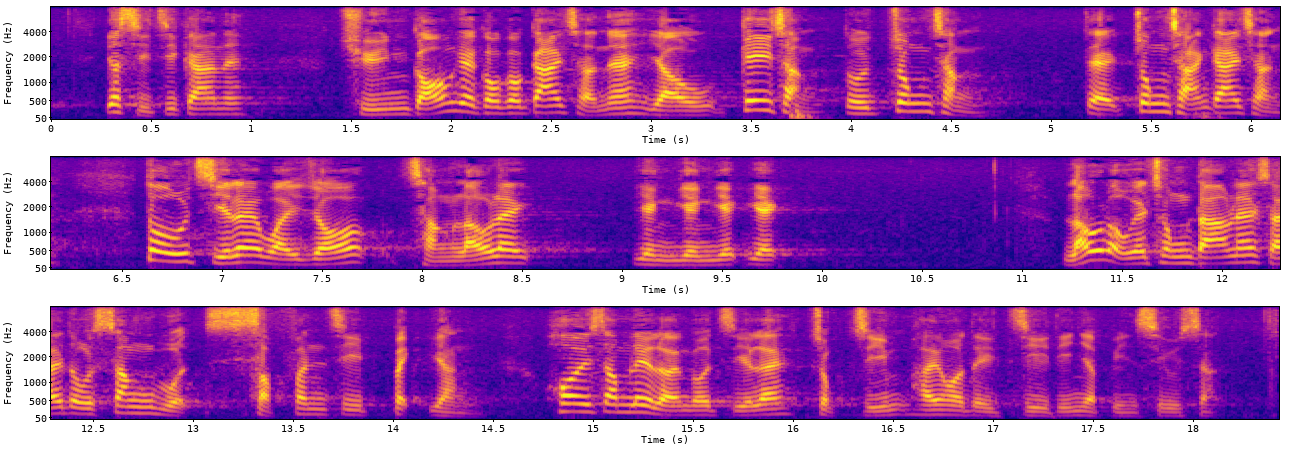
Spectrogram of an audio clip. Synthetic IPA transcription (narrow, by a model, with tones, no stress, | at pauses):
jɐ˥t̚siː˨˩t͡siː˥kaː˥nlɛː˥ | t͡ʃʰyː˨˩nkɔː˨˥ŋkɛː˧kɔː˧kːɔː˧kaː˥jt͡sʰɐ˨˩nlɛ˥jɐ˨˩wke˥jt͡sʰɐ˨˩ŋt̪o˧wt͡sʊ˥ŋt͡sʰɐ˨˩ŋ | ɛ˧t͡sʊ˥ŋt͡sʰaː˨˥nkaː˥jt͡sʰɐ˨˩n | t̪o˥who˨˥wt͡sʰiː˧lɛː˥wɐ˨jt͡sɔː˨˥t͡sʰɐ˨˩ŋlɐ˨˥wlɛː˥ | jɪ˨˩ŋjɪ˨˩ŋjɪ˨k̚jɪ˨k̚ | lɐ˨˥wlo˨˩wkɛː˧t͡sʰʊ˧ŋt̪aː˧mlɛː˥sɐ˨˥jt̪o˧wsɐ˥ŋwuː˨˩t̚sɐ˨p̚fɐ˥nt͡siː˥pɪ˥k̚jɐ̰˨˩n | hɔː˥jsɐ˥mleː˥lœː˨˧ŋkɔː˧t͡siː˨lɛː˥t͡sʊ˨k̚t͡siː˨˥mɦɐ˨˥jŋɔː˨˧t̪e˨jt͡siː˨t̪iː˨˥njɐ˨pːiː˨nsiː˥wsɐ̰˥t̚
